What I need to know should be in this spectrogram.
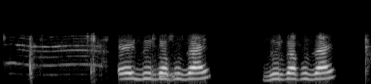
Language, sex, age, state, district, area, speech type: Bengali, female, 30-45, West Bengal, Howrah, urban, conversation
